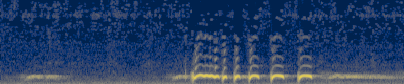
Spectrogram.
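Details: Local wild zebra dove giving tutor song for other perkutut: a faint sustained coo, then a loud run of about six quick looping notes, ending in a soft drawn-out tail.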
